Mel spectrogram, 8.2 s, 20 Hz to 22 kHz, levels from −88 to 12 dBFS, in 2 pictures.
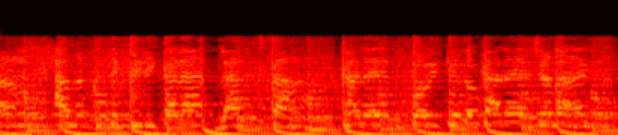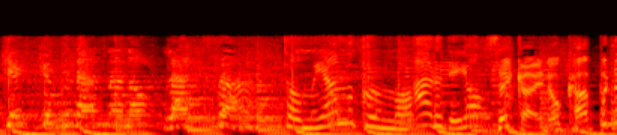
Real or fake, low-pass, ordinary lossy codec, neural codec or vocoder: real; 7.2 kHz; none; none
